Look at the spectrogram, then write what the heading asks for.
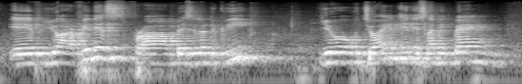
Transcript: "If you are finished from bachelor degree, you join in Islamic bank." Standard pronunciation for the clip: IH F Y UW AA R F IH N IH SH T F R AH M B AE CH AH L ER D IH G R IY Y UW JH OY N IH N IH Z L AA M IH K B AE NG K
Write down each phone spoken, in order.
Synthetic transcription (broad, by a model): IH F Y UW AA R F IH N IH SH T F R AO M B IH S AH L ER D IH G R IY Y UW JH OY N IH N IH S L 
